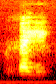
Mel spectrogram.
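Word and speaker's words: Bailly: I've gone for Pickford, Chambers, Smith, and Bailey. Even though it's not pronounced Bailey, is it? But you know what I'm talking about. – Bailey.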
